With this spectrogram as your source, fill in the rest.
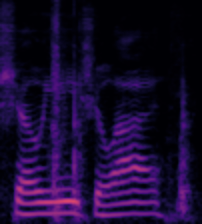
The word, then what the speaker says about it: Shoei: I believe it's pronounced Shoei.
